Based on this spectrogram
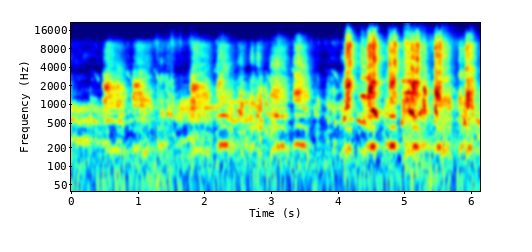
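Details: A flock of domestic geese in the fields around the house, described as happy and enjoying nature. Rapid, nasal honks repeat about three times a second and grow louder and more crowded in the second half.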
